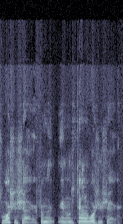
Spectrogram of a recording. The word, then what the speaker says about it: Worcestershire: You know the one I can't understand why Americans cannot pronunciate Worcestershire sauce, right? It's Worcestershire from the town of Worcestershire, right?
